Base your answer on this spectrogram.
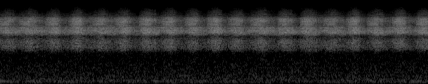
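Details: A cricket chorus at a bay on Korčula forms an even, shimmering high buzz, throbbing in soft regular beats roughly twice each second, with no other sounds standing out.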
